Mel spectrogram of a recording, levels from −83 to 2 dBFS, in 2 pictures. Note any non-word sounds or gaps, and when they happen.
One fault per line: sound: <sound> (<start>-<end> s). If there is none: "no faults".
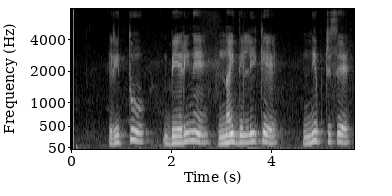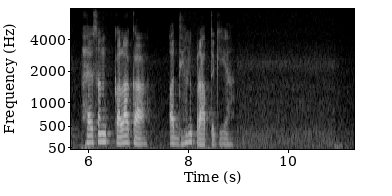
no faults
